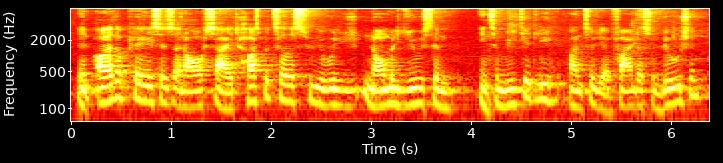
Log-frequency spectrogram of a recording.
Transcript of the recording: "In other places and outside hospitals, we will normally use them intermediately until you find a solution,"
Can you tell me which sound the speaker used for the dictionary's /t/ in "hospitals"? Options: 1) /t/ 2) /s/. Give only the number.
2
